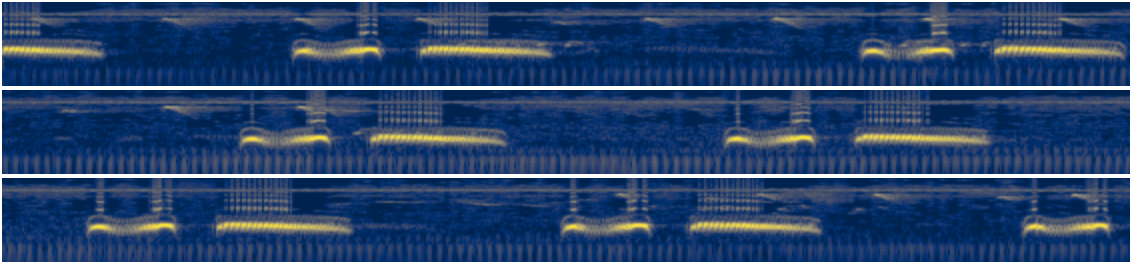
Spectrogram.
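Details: Lure call of a Spotted dove for attracting doves: steady series of cooing phrases, each a short doubled note then a longer smooth coo, repeating about every two seconds, with faint thin bird chirps and a low hum behind.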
